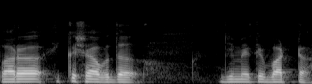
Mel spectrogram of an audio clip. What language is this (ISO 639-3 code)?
pan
